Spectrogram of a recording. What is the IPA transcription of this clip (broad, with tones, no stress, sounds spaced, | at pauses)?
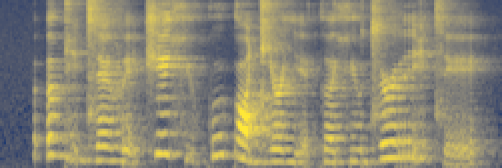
ʔ ə˥ ɡ ḭ˩ d͡z ɛ˩ v ḛ˩ t͡ʃ e˥ xʲ ṵ˩ k u˥ ɡ ɒ˩ d͡ʑ ə˞˩ lʲ ɛ̰˩ k ə˩ xʲ u˩ d͡z ə˞˥ r ḭ˥ t͡s ḛ˩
